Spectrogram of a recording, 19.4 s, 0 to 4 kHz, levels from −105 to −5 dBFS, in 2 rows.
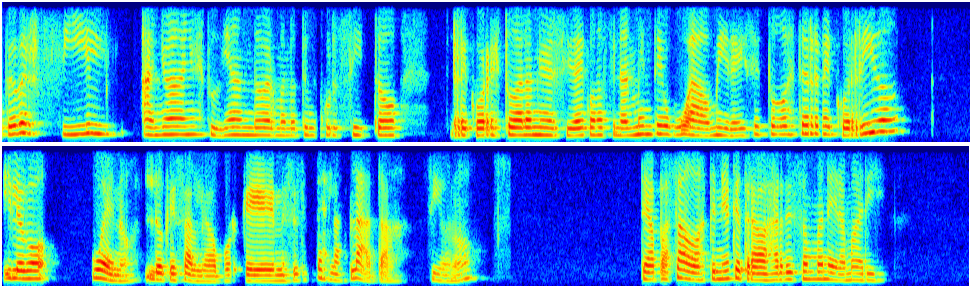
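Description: No faults on this speech clip; it carries the band-limited, 8 kHz A-law character of ordinary G.711 telephone coding, with nothing heard above 4 kHz.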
